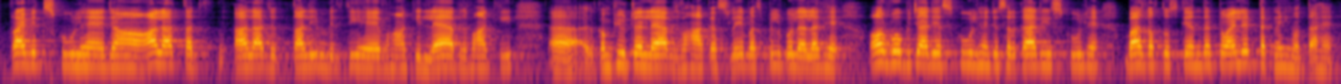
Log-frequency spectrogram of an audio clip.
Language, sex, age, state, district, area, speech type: Urdu, female, 60+, Delhi, South Delhi, urban, spontaneous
